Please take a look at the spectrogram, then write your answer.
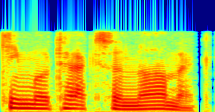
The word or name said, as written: chemotaxonomic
